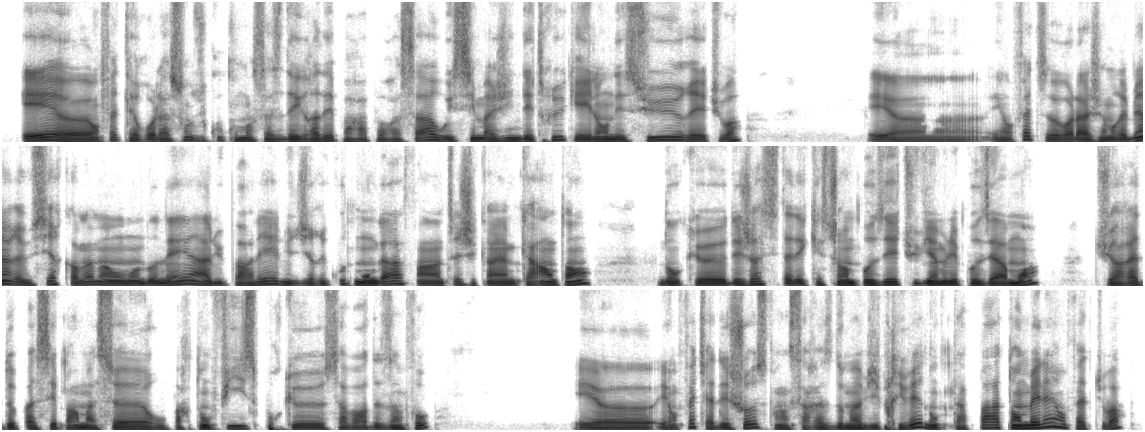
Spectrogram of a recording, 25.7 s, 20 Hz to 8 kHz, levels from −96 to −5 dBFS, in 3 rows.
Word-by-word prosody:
et 145 +6 +5
heu, 110 -7 +4
en 100 - 0
fait, 150 +7 -8
les 115 - 0
relations 115 +5 -2
du 125 -7 -6
coup 155 - -12
commencent 125 -2 -3
à 110 - 0
se 105 - -5
dégrader 115 +3 +1
par 115 -4 -5
rapport 100 +1 -5
à - - -3
ça 160 +9 -1
ou 125 - -1
il 110 - -1
s'imagine 125 +1 +1
des 115 - +1
trucs 165 +1 -5
et 105 - +2
il 110 - +1
en 115 +1 +3
est 110 - +1
sûr 150 +4 -1
et 100 -2 +1
tu 100 - -11
vois? 125 +7 -1 1.0
Et 100 +3 -1
heu, 95 -1 -3 0.5
et 95 - -5
en 100 - -3
fait, 185 -9 -5
heu, 110 - +1
voilà, 105 -1 +2
j'aimerais 100 +1 0
bien 165 +6 +4
réussir 135 +5 -2
quand 110 - -1
même 145 +5 -1
à 125 - +1
un - - +2
moment 110 -1 +2
donné 115 +10 +2
à 115 -9 +2
lui 115 - -1
parler 120 +6 -1
et 165 - -1
lui 120 -7 0
dire: 105 +1 -4
«Écoute 150 +10 -6
mon 120 -4 +5
gars, 165 +9 +3
enfin 100 - -1
tu - - -16
sais, 145 - -3
j'ai 115 -8 -6
quand 95 - -2
même 100 0 +2
40 130 +1 0
ans 170 +8 +3 0.5
donc 100 +2 -1
heu, 100 -1 +4
déjà, 100 +10 +1
si - - -10
tu - - -1
as - - +1
des 95 - +1
questions 110 +2 -2
à 120 - +6
me - - +4
poser, 125 +2 +3
tu 100 - -8
viens 105 +1 +4
me 100 - +5
les 100 - +4
poser 105 0 0
à 95 -1 +4
moi. 125 - +3 0.4
Tu 100 - -3
arrêtes 115 +5 +1
de 110 - +1
passer 105 +5 -1
par 100 -2 -1
ma 100 -1 +2
sœur 120 +1 +2
ou 100 - -4
par 90 +3 -8
ton 105 - +3
fils 130 +5 -3
pour - - -6
que 95 -2 0
savoir 105 +3 -3
des 100 -2 -4
infos» 100 0 0 1.1
«et 95 +1 -1
heu, 90 0 +1
et 95 - -2
en 90 - -3
fait, 200 +1 -5
il - - -4
y - - +2
a - - -5
des 95 -1 +1
choses, 175 - -1
enfin 100 -1 -1
ça 95 -1 -6
reste 95 -1 -2
de 95 - +2
ma 95 -1 +4
vie 95 0 -1
privée, 175 - +1
donc - - +1
tu - - -4
as - - -3
pas 165 +10 -1
à 170 - +2
t'en 155 -2 +5
mêler 170 +9 +5
en 195 - +2
fait». 125 -6 -3
Tu - - -13
vois? 150 +7 0
110 Hz, 290 wpm, -24 LUFS, 100-130 Hz, 1.1 s, à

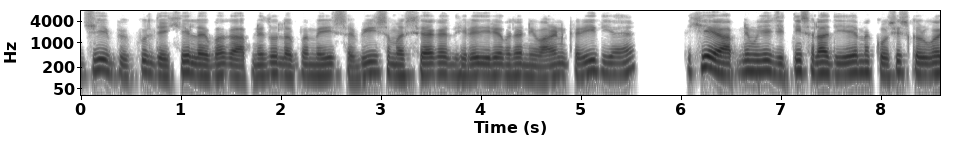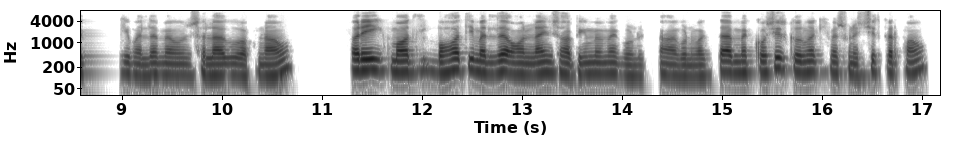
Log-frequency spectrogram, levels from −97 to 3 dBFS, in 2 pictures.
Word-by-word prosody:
जी 160 +7 -1
बिल्कुल, 120 +1 -6
देखिए 120 +3 -1
लगभग 120 0 0
आपने 115 +1 -1
तो 135 - -1
लगभग 120 0 -3
मेरी 120 +1 0
सभी 125 +3 -4
समस्या 125 -2 -1
का 135 +1 -1
धीरे-धीरे 125 +1 0
मतलब 125 +1 -2
निवारण 115 +3 -2
कर 120 - -3
ही 150 +5 +2
दिया 135 -4 -4
है। 145 - -1 0.4
देखिए, 180 +4 +1
आपने 145 +2 +2
मुझे 155 0 +2
जितनी 125 +4 -2
सलाह 140 -2 +2
दी 130 -1 -4
है 140 +2 +3
मैं 150 0 -1
कोशिश 130 +3 -2
करूँगा 130 +1 +2
कि 140 0 -10
मतलब 130 +1 -2
मैं 130 - -1
उन 125 -1 -2
सलाह 125 -2 +2
को 125 -1 -1
अपनाऊँ 120 - -1 0.6
और 165 0 +8
एक 170 -1 +6
मौजती 150 +1 +4
बहुत 165 +4 +3
ही 175 - +3
मतलब 150 0 +4
ऑनलाइन 135 +1 +2
शॉपिंग 135 -2 -1
में 140 - 0
मैं 140 0 -1
गुणता 120 +2 -4
गुणवत्ता 115 +5 0
अब 145 - +1
मैं 145 0 0
कोशिश 150 +6 +1
करूँगा 150 0 +1
कि 150 0 -17
मैं 140 - 0
सुनिश्चित 135 0 -6
कर 140 -2 -1
पाऊँ। 150 +5 -2
135 Hz, 195 wpm, -22 LUFS, 125-145 Hz, 0.6 s, और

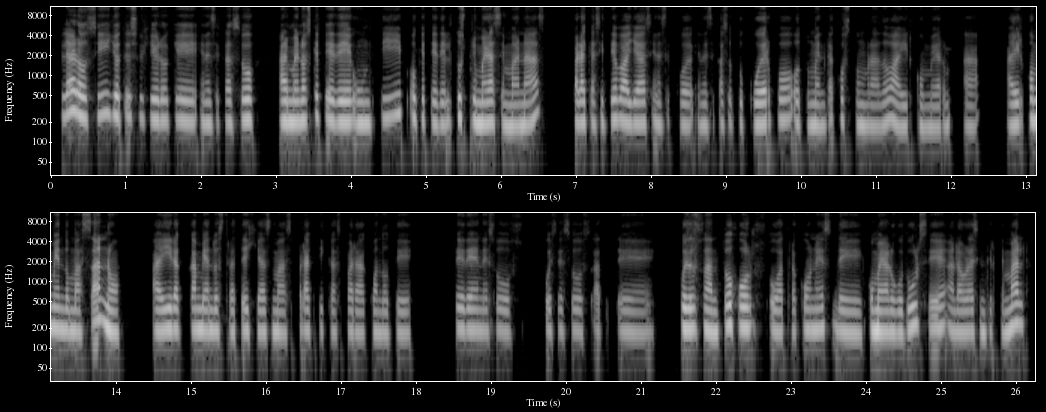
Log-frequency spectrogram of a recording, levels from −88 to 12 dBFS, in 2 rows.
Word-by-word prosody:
Claro, 265 -1 +7
sí, 250 +4 -2
yo 250 -2 +5
te - - -5
sugiero 220 -2 -1
que, 210 0 -1
en 205 - -4
ese 200 +1 -4
caso, 215 +2 +1 0.3
al 210 0 +5
menos 210 +1 +5
que 245 - -2
te 215 -2 +2
dé 205 0 +6
un 200 -1 +2
tip 230 +5 -4
o 230 - 0
que 220 -1 -6
te 200 0 -3
dé 195 +2 -4
tus 235 +3 +2
primeras 205 -1 +3
semanas, 190 +6 -1 0.3
para 205 0 +3
que 205 - -9
así 200 +1 -7
te 215 +3 -2
vayas, 200 -2 +2
en 210 -3 -4
ese 195 +2 -11
cue 190 -1 -5
en 185 - -9
ese 185 +2 -10
caso, 200 +1 -11
tu 195 -1 -10
cuerpo 200 +3 0
o 200 - -2
tu 190 - -10
mente 185 +1 -2
acostumbrado 190 -1 -5
a 190 -4 -1
ir 175 0 -7
comer 175 0 -7 0.2
a 175 +1 -10 0.4
a 185 -2 -2
ir 195 +2 -2
comiendo 205 -3 +3
más 185 -1 0
sano, 190 -6 +5 0.4
a 190 -1 +1
ir 200 +1 +5
cambiando 195 -1 +2
estrategias 185 0 -4
más 175 -2 -3
prácticas 185 -1 -8
para 180 -2 -6
cuando 175 -1 -6
te 175 +1 -8 0.5
te 200 -1 -1
den 195 -1 -1
esos, 185 +1 -9 0.2
pues, 190 - -9
esos, 190 -1 -10
at - - -12 0.2
eh, 180 0 -8 0.3
pues 200 -2 +7
esos 200 +1 +2
antojos 205 +2 +3
o 185 - -2
atracones 195 +2 -3
de 180 -4 -2
comer 185 -2 +6
algo 180 -1 +1
dulce 210 +1 +1
a 205 -4 -5
la 180 0 -1
hora 180 - -1
de 185 - -2
sentirte 180 0 -7
mal. 225 +4 +4
195 Hz, 185 wpm, -24 LUFS, 185-210 Hz, 0.5 s, Claro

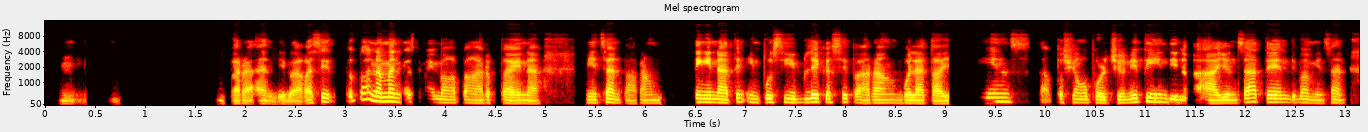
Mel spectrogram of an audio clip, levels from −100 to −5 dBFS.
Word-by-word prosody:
Mm. 105 -5 -11 1.4
Paraan 110 -1 -2
di 95 - -3
ba, 95 0 0
kasi 165 +7 0
totoo 270 +5 -2
naman 185 -6 +5
kasi - - -6
may 145 -2 -6
mga 130 -1 -2
pangarap 125 0 -2
tayo 120 -2 +3
na 115 -2 0 0.5
minsan 130 +1 +1
parang 120 +1 -6 0.3
tingin 150 -1 +7
natin 140 +5 +2
imposible 150 +1 +2
kasi 155 +1 0
parang 125 0 -2
wala 115 -1 +3
tayong 105 0 0 0.3
means 180 0 -4
tapos - - -7
yung 135 -1 -1
opportunity 140 +7 +1
hindi 145 -4 0
nakaayon 120 -1 0
sa'tin. 155 -2 +3
'Di - - -6
ba, 140 -2 -3
minsan, 120 +1 -4
130 Hz, 145 wpm, -25 LUFS, 120-155 Hz, 1.4 s, tingin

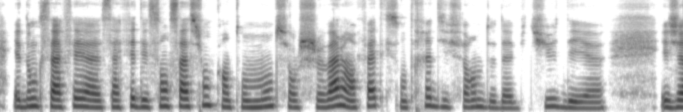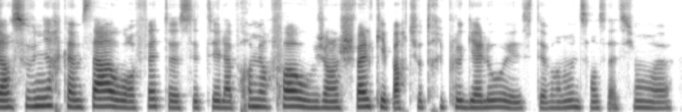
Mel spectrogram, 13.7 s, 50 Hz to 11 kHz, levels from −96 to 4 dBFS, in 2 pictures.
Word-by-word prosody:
et - - 0
donc 225 +1 0
ça 215 -2 +5
fait, 210 -2 +2
heu, - - -3
ça 200 +1 -2
fait 230 +4 0
des 210 -1 -1
sensations 225 +3 +2
quand 205 -4 -5
on 195 - -1
monte 215 +5 -1
sur 205 - -3
le 195 - -6
cheval 215 +6 +4
en 195 -5 +2
fait 230 +4 0
qui - - -8
sont 195 - -5
très 245 +5 -4
différentes 205 0 -5
de 185 - -7
d'habitude 185 +4 -7
et 175 -1 -1
heu 175 +1 -8 0.6
et 200 - 0
j'ai 200 +2 +3
un 200 +1 +5
souvenir 235 +4 +3
comme 205 -2 0
ça 225 +2 +6
où 195 - +1
en 185 - -2
fait, 220 +2 -5
heu, 180 -1 -2
c'était 185 +2 -5
la 185 -1 0
1re 215 +1 -3
fois 230 -1 +6
où 195 -2 -2
j'ai 190 - -3
un 185 0 0
cheval 215 +3 +4
qui 210 - -1
est - - -2
parti 175 +2 -3
au - - -7
triple 200 +1 -6
galop 195 +2 -1
et 175 -3 -4
c'était 180 0 -9
vraiment 180 +2 -6
une 200 - -4
sensation, 185 0 -8
heu, 175 0 -6
200 Hz, 240 wpm, -27 LUFS, 185-220 Hz, 0.6 s, ça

